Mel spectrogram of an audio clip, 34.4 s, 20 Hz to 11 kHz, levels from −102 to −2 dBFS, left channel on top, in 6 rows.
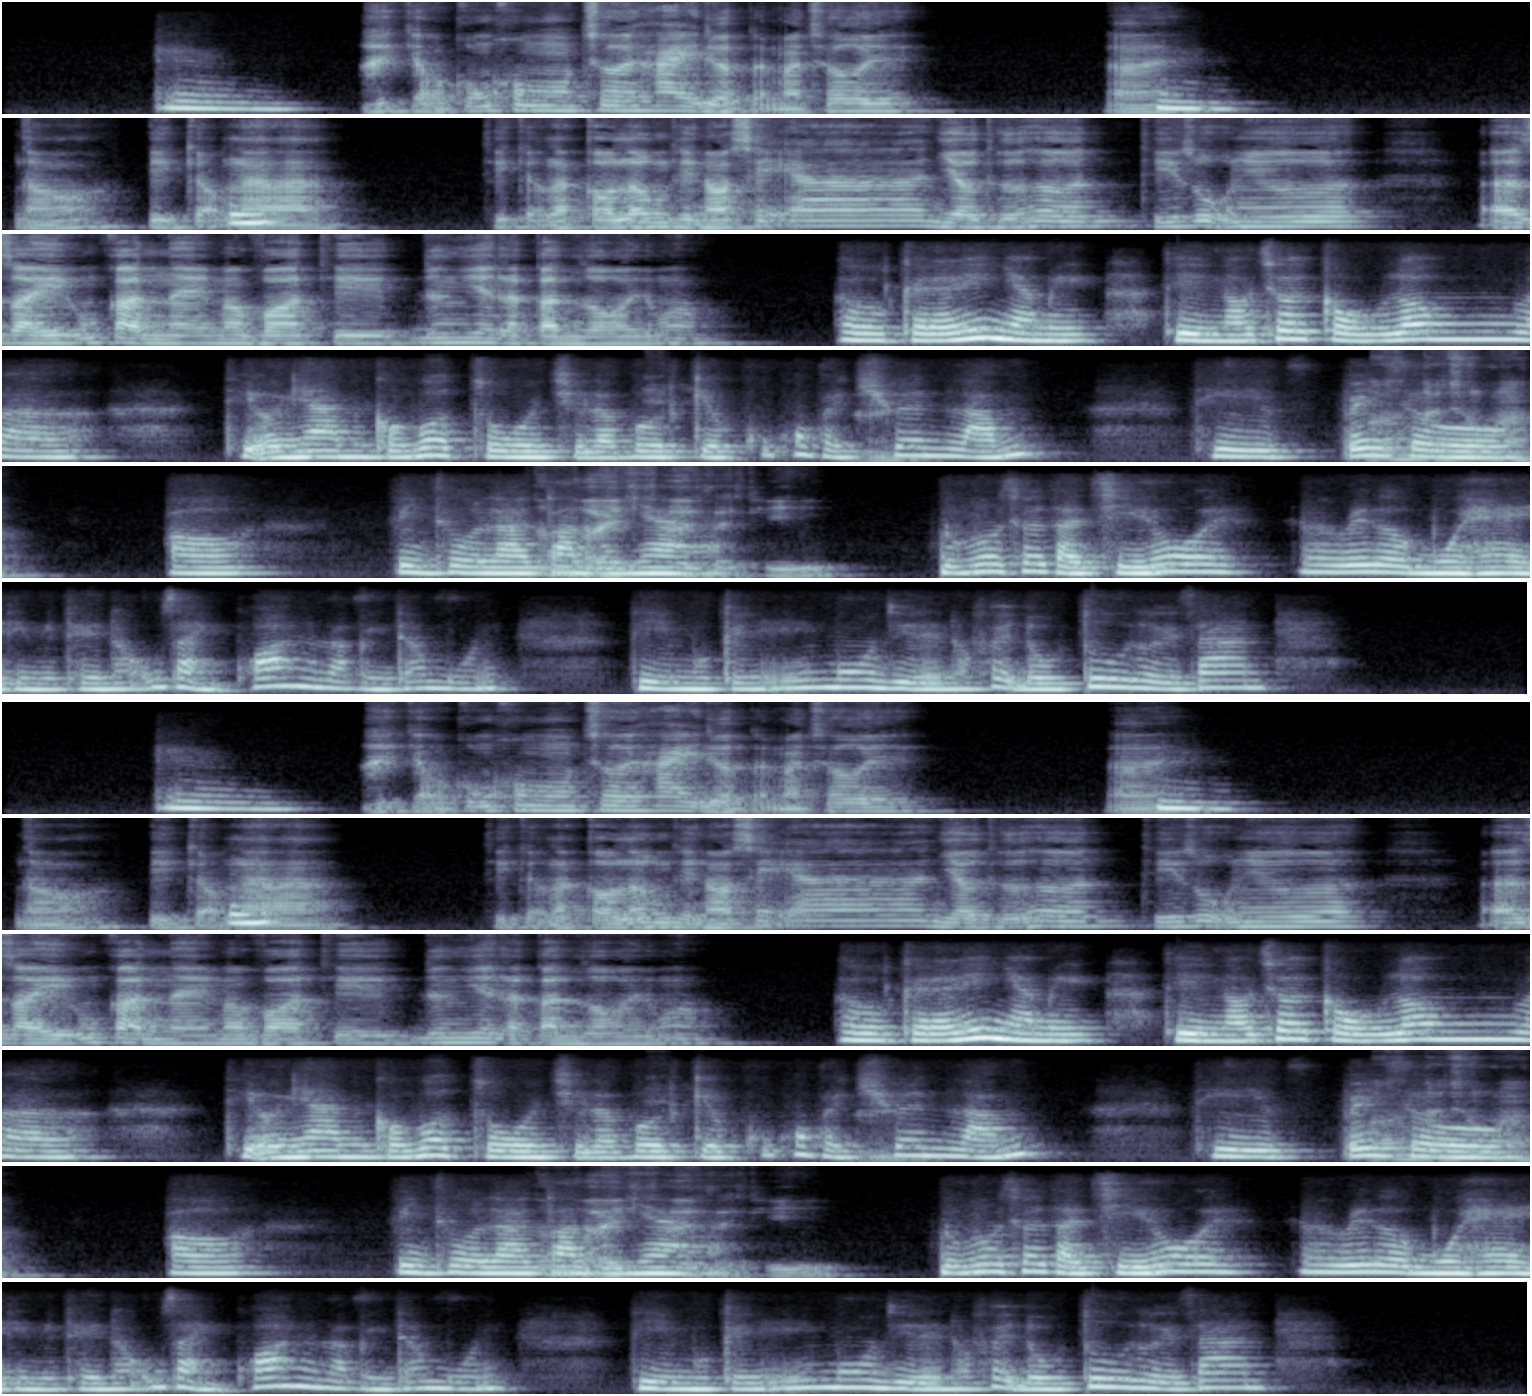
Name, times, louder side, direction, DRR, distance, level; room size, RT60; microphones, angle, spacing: voice 1, 0.6-1.1 4.3-4.6 6.6-6.7 14.6-17.6 18.1-21.1 21.7-22.9 23.5-23.9 24.4-25.6 26.4-30.5 31.0-33.4, left 1 dB, 10° left, 0.5 m, -18 dB
voice 2, 1.3-3.5 4.1-4.5 5.8-7.0 7.6-10.9 11.3-14.2 20.3-20.7 22.3-23.0 24.9-26.0, left 4 dB, 90° left, 1.2 m, -28 dB
7.4 x 2.6 x 5.0 m
head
